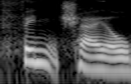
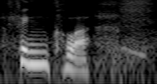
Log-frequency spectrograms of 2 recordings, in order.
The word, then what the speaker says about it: Finchale: finer Abbey touring Park it's actually spelled it looks like finchale but it's pronounced finer um and it's here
